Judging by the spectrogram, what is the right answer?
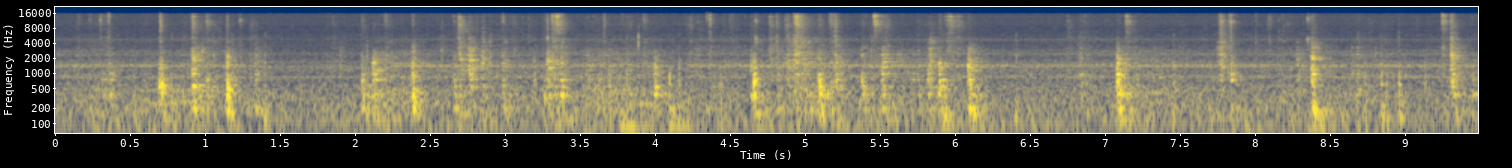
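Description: Faint, irregular clicks and taps of a young red squirrel's claws on a wire cage grid as it clambers about.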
